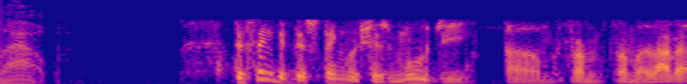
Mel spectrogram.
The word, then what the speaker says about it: Mooji: you pronounce Mochis name Mooji Mooji between mo old ji Mooji you hit me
